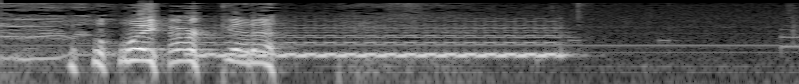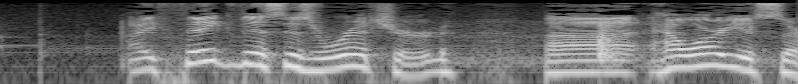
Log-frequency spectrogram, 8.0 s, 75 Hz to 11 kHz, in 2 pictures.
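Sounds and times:
laughter: 0.0s - 1.4s
speech: 0.3s - 1.6s, 4.6s - 7.9s
loud warbling telephone ring: 0.7s - 4.2s.

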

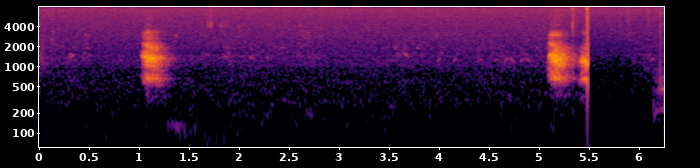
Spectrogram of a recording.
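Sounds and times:
dog barking: 1.0s - 1.4s, 5.1s - 5.5s.

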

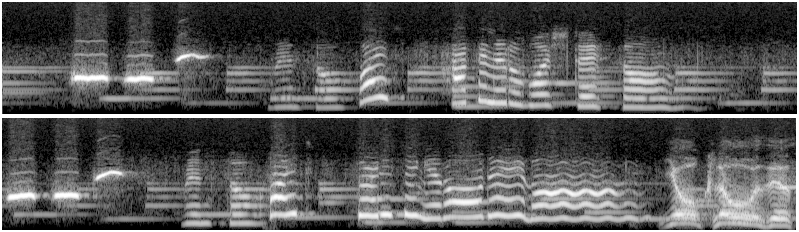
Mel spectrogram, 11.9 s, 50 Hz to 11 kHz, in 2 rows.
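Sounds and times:
person whistling a short tune: 0.5s - 1.7s, 6.0s - 7.0s
speech: 2.0s - 5.4s, 7.3s - 11.9s.

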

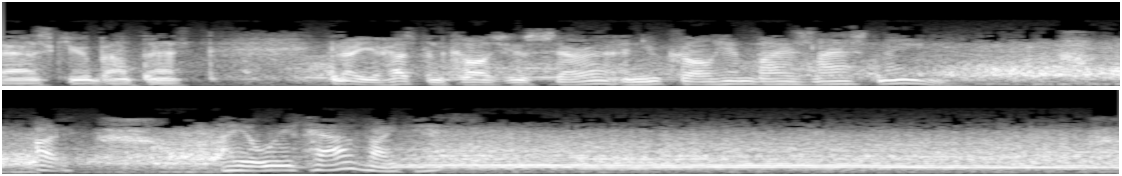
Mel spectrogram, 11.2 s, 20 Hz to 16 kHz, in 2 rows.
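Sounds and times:
coal train rumbling past: 0.0s - 11.1s
speech: 0.2s - 8.1s
coal train whistle blaring: 1.3s - 4.9s, 7.2s - 11.1s.

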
